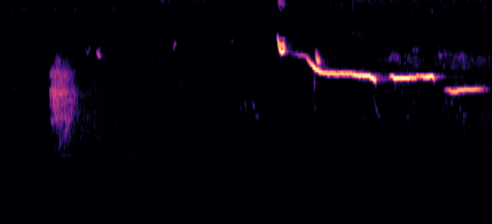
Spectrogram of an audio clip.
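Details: Golden-crowned sparrow: after a soft, breathy note and a pause, a bright whistle starts high and slides down into a long, steady tone, then drops once more to a lower held note.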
